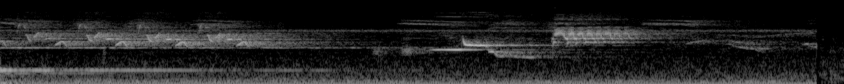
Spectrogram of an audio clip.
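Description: Songbird chirping: a quick run of short high chirps, then two louder calls in the second half. A held musical note fades away during the first second and a half.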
